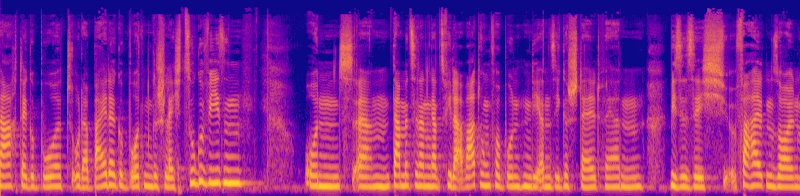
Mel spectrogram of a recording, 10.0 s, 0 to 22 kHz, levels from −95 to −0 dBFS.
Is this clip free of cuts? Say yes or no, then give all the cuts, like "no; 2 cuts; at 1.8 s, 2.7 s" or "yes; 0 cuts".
yes; 0 cuts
